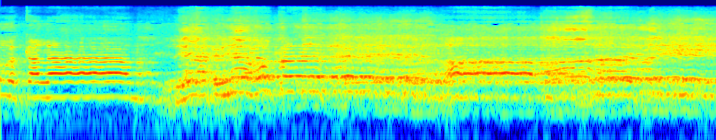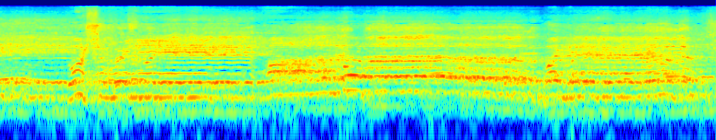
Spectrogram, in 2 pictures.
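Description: A man chants and preaches with fervour through a microphone, echoing in a room.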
